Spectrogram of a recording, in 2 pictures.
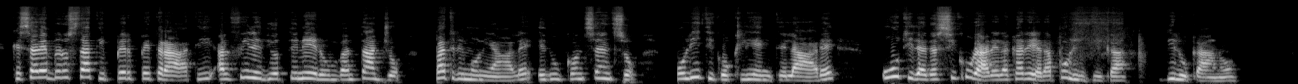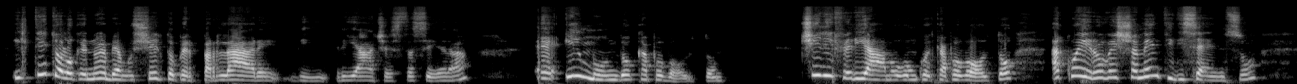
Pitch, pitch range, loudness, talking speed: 245 Hz, 205-295 Hz, -17 LUFS, 110 wpm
